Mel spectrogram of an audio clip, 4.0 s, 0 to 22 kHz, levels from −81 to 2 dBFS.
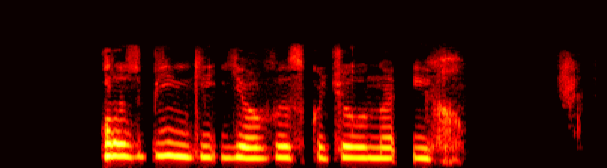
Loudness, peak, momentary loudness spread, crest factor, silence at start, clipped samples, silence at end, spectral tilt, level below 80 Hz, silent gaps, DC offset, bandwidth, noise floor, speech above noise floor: -19 LUFS; 0 dBFS; 11 LU; 20 dB; 0.7 s; under 0.1%; 0.25 s; -5.5 dB/octave; -78 dBFS; 2.65-2.75 s, 3.12-3.71 s; under 0.1%; 7.2 kHz; under -90 dBFS; over 72 dB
